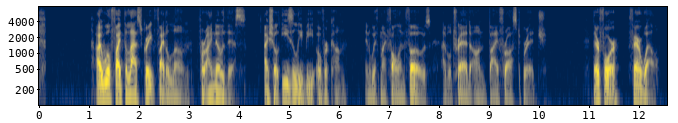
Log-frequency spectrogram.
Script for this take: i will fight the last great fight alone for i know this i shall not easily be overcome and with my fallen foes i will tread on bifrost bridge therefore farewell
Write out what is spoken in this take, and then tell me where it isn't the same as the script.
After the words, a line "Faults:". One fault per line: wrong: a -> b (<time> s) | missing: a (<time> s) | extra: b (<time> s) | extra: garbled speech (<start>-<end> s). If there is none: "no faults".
i will fight the last great fight alone for i know this i shall easily be overcome and with my fallen foes i will tread on bifrost bridge therefore farewell
Faults:
missing: not (4.8 s)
